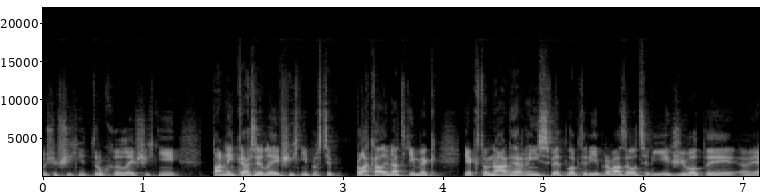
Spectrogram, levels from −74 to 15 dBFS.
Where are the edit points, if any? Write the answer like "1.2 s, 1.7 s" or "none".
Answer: none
